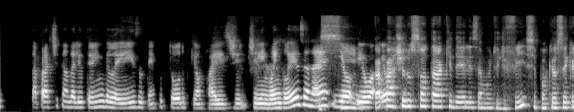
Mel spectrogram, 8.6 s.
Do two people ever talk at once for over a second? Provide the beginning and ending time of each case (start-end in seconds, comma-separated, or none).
4.8-6.2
